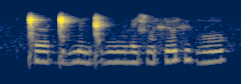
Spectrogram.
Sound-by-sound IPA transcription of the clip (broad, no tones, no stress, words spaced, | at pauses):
ǁəːɡ͡ǁə̃ mẽɡ͡ǁuːle ɕɔ̃xʲɔ̃xʲu ɡɔ̃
